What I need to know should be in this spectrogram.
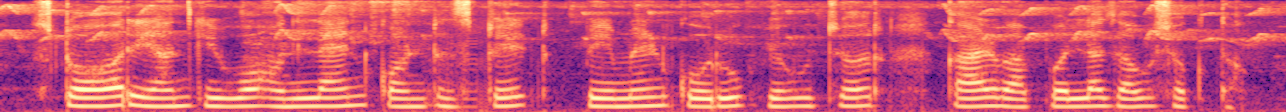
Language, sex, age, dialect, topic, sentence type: Marathi, female, 18-24, Southern Konkan, banking, statement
